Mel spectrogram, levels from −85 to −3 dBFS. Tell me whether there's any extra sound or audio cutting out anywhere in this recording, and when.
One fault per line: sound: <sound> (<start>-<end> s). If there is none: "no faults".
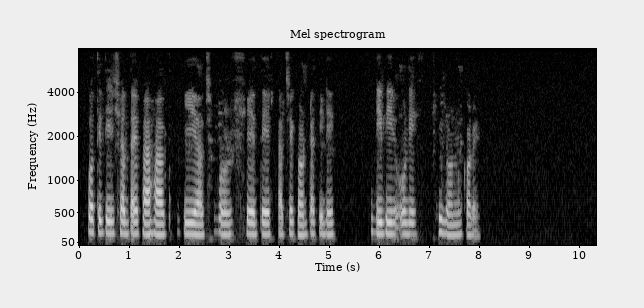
no faults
